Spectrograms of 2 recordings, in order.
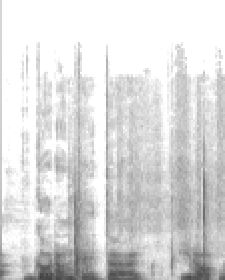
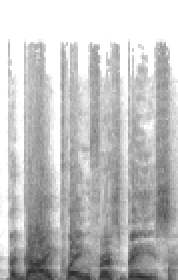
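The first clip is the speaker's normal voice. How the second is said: slow, loud, higher insistence; exasperated African accent; 8 semitones higher, 6 dB louder, slower than usual. Acted. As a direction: spell it out in frustration. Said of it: "Especially my African accent".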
